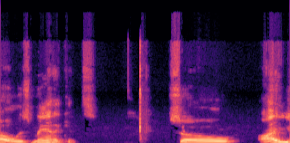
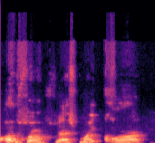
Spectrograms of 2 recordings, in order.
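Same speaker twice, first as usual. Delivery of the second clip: higher, flustered mock pleading; mock panic; 6 semitones higher, faster than usual. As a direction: imitate yourself anxiously answering the police. Retold panic, answering the policeman.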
